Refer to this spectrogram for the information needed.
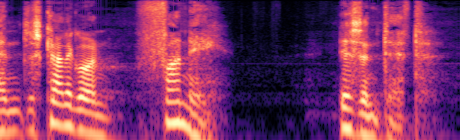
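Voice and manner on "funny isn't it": low, still, small inner voice. A parent recalling the inner voice heard while speaking to their kid: imitating a still, small voice. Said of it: "still, small voice in the back of you".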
